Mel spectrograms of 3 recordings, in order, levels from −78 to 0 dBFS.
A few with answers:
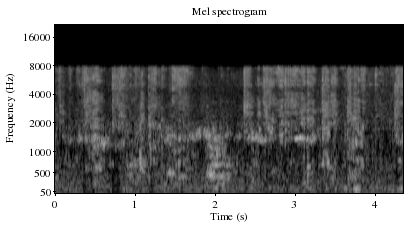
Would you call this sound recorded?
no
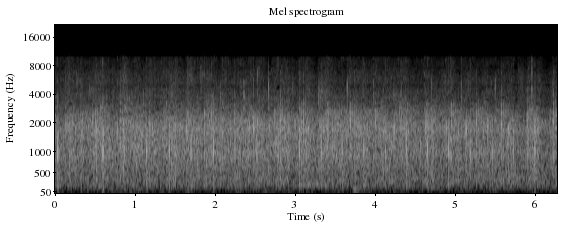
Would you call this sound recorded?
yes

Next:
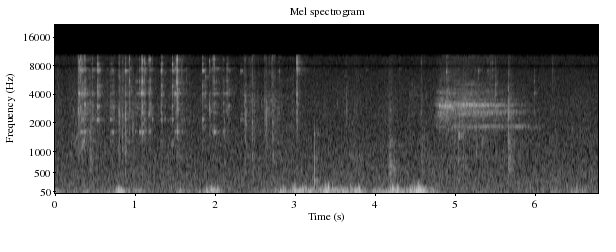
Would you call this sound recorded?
yes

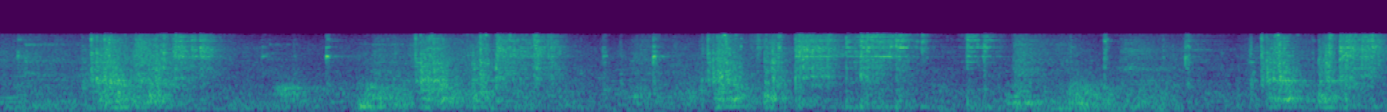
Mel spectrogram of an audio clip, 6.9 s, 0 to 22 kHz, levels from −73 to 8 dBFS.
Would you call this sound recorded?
no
